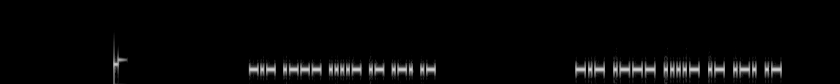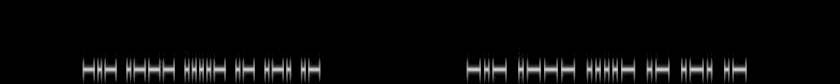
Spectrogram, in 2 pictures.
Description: Morse code, heard as a keyed tone, about 37 wpm, 700 Hz. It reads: KJ4ARA KJ4ARA KJ4ARA KJ4ARA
